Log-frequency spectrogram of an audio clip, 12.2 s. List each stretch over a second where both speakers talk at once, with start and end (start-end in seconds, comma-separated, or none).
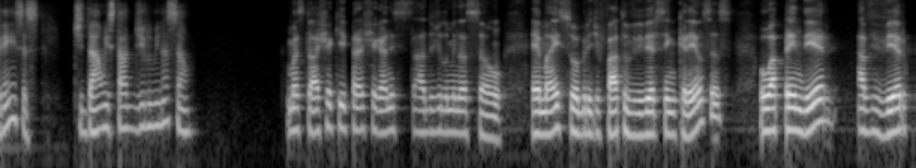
none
